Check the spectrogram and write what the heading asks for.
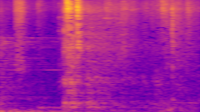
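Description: Metal landing door of an old ZREMB elevator being handled by hand: a loud clunk a little over half a second in, then softer knocks and rattles.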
